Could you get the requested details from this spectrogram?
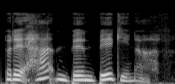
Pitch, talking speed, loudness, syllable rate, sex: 200 Hz, 205 wpm, -16 LUFS, 5.1 syllables/s, female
